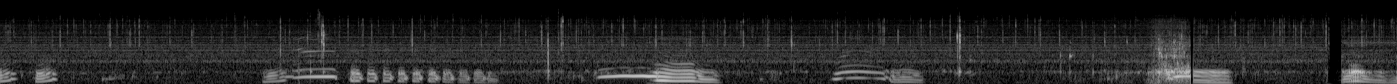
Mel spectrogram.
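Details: Galapagos sea lion heard underwater during a snorkel: harmonic arched moans rising and falling, a rapid buzzy pulsed series near the start, more bent wails later, over a steady crackle of snapping water noise.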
